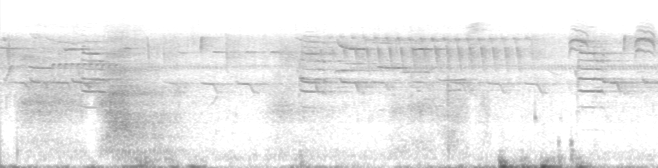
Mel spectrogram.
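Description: Songbirds singing in the woods, several high repeated chirping and trilling phrases overlapping. Two low thumps about five seconds in.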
